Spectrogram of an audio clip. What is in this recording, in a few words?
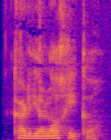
"cardiológico", Spanish; natural stress in Spanish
